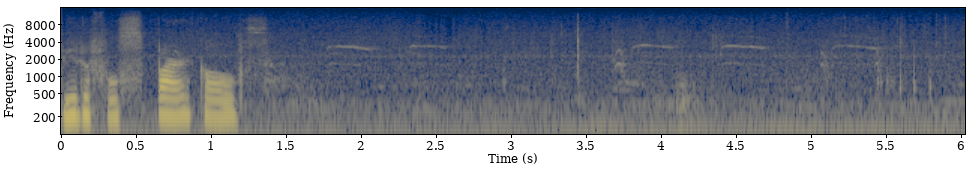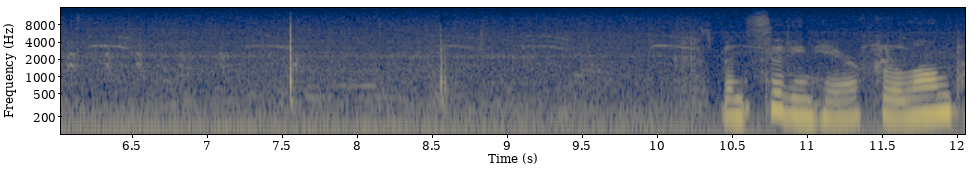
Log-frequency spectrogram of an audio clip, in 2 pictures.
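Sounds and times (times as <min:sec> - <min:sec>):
steady low hum: 0:00.0 - 0:12.0
bird chirping: 0:01.8 - 0:02.7, 0:03.6 - 0:10.3.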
